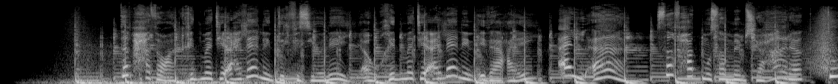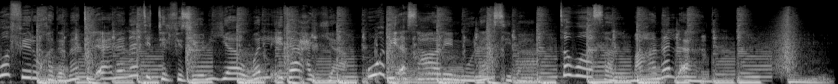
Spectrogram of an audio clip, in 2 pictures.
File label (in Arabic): فصحى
